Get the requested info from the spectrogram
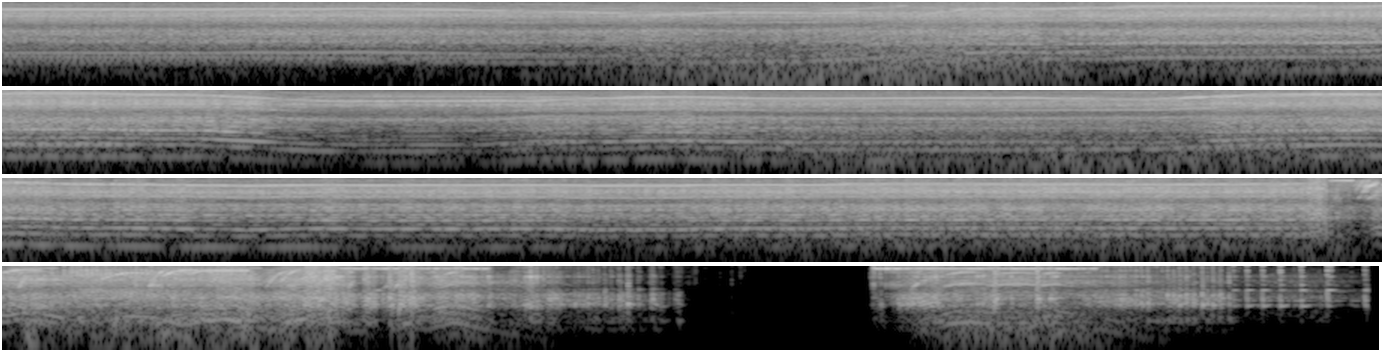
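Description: Small drone's electric motors whining, the pitch rising and falling with the throttle. About fourteen seconds in comes a scratchy clatter as it strikes branches and foliage, and then the sound cuts out.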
